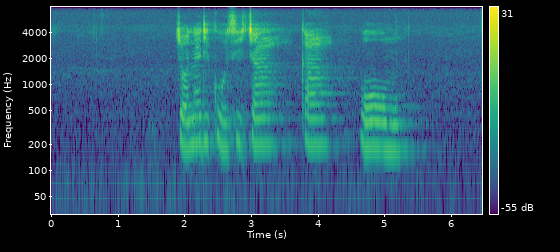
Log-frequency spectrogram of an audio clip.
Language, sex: Northern Sotho, female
